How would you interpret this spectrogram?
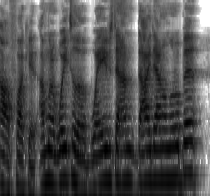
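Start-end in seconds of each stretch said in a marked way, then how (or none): none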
